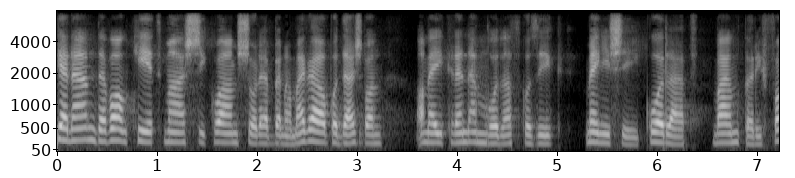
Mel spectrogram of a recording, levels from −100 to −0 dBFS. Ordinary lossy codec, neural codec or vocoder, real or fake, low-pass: none; codec, 16 kHz, 0.8 kbps, ZipCodec; fake; 7.2 kHz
